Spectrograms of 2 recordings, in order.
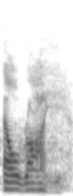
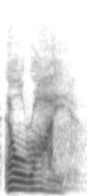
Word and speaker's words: El Roi: In fact, if we go back to the Old Testament, I love this, one of the names of God that we see, E-L-R-O-I, it's pronounced El-Rai, El-Rai, it means the God who sees.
